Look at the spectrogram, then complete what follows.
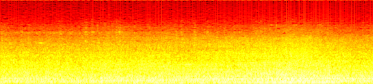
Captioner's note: engine whirring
